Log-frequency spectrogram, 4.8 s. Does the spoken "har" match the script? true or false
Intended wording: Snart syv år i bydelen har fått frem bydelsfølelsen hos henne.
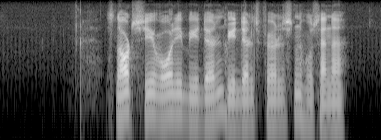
false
